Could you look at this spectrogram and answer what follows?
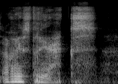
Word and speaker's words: Ristriax: It roughly translates to Ristriask. What? But Well, the proper pronunciation is Ristriax.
